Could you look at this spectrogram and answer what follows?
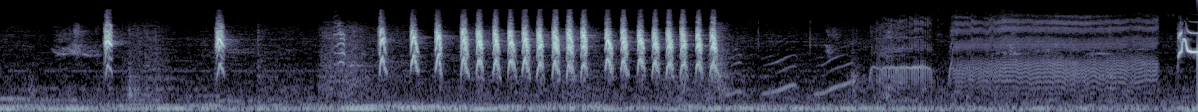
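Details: Scaly-breasted munia (emprit peking) singing a tutor song mixed with sparrow, red siskin and canary phrases. Isolated sharp chips lead into a fast run of high ticking notes, then soft sliding whistles and a buzzy rattling trill.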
